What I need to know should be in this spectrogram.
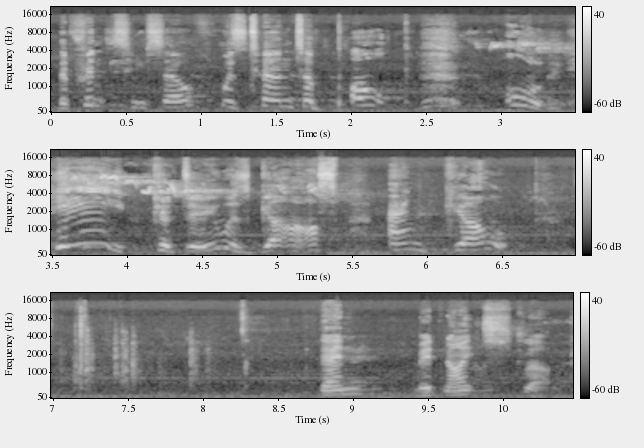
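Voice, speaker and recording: A British man tells a rhyming children's story with theatrical emphasis. His high-set voice rises and falls widely, and he takes his time. The microphone is a little distant. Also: very animated, extremely slow, long pauses. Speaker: primary school teacher reading aloud. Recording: distant microphone, faint background noise.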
